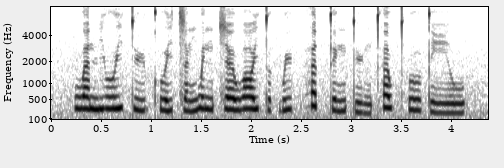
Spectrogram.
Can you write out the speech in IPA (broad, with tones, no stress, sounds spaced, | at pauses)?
w ɐ˨ n j uː˨˧ j t̪ yː˨˥ kʷʰ e˨˥ j t͡s ɐ˨˥ ŋ w ɪ˧ ŋ t͡s œː˧ w ɔː˧ j t̪ ʊ˨ k̚ w yː˧ k̚ h ɐ˥ t̚ t̪ ɪ˨˧ ŋ t̪ yː˨˩ ŋ t̪ʰ ɐ˥ w t̪ʰ uː˧ t̪ iː˨ w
